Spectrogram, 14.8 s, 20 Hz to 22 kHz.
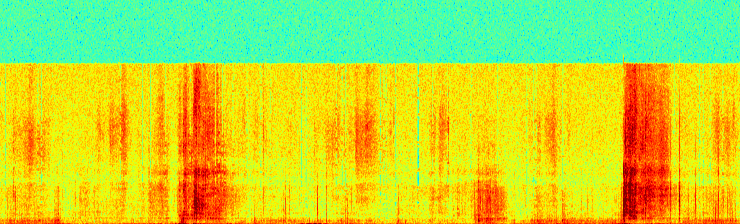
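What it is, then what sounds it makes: Baking soda powder being crushed. Fingertips with long nails dig into white baking soda powder heaped in a large bowl, then both hands squeeze and crush it. Soft, low crunching and scraping continues throughout, with a few brighter gritty bursts around 4, 10 and 12.5 seconds.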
